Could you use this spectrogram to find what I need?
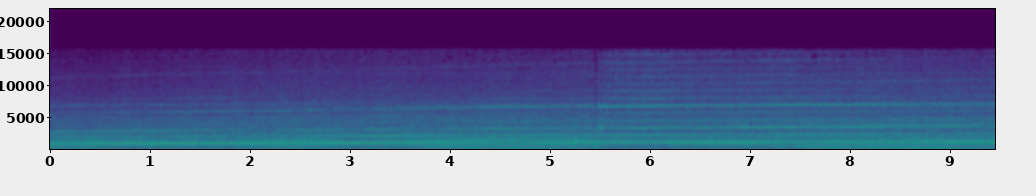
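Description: A racing car engine roars loudly at high revs, its pitch slowly climbing.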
